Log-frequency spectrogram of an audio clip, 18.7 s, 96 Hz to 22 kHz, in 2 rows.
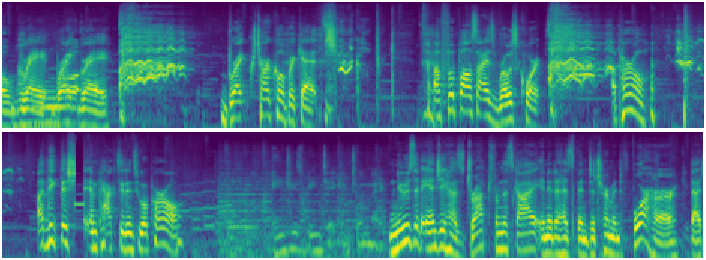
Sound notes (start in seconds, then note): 1.8 hisses; 7.4 hoots; 8.8 hand slaps; 10.3 beep; 11.8 playful music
